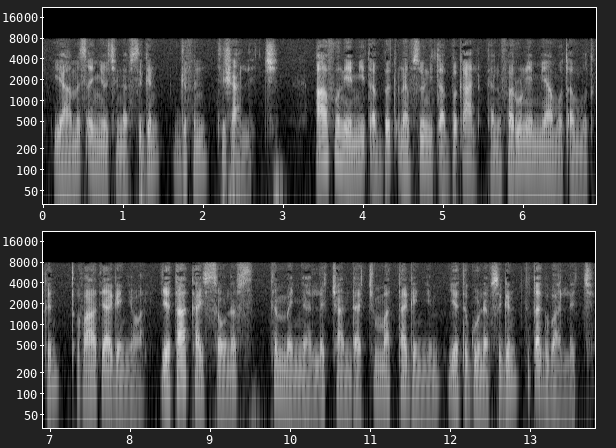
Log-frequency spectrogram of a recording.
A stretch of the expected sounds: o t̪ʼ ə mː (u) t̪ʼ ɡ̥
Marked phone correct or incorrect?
correct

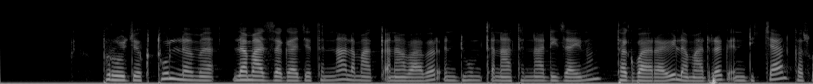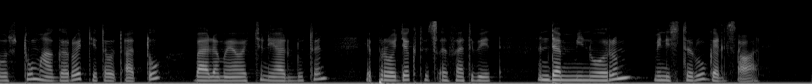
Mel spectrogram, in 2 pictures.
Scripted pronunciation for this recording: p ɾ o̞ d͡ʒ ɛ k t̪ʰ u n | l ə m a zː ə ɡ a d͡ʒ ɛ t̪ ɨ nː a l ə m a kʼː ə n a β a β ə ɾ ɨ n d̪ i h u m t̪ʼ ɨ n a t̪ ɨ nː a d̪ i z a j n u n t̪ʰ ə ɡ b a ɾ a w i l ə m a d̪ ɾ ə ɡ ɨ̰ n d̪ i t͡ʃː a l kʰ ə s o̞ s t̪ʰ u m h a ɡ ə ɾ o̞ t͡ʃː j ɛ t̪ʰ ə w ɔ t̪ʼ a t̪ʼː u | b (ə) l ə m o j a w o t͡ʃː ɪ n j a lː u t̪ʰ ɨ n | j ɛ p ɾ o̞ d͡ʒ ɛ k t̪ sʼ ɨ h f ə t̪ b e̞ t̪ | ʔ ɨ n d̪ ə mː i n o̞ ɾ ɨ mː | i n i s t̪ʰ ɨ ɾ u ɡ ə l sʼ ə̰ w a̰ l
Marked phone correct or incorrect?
incorrect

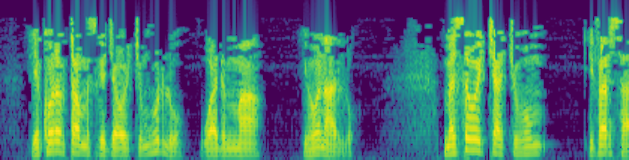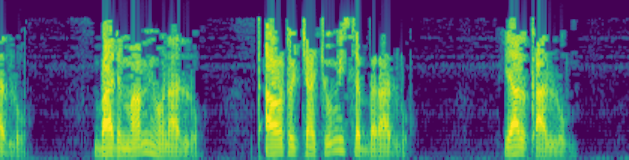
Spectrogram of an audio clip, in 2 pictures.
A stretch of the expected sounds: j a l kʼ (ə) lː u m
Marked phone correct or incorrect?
incorrect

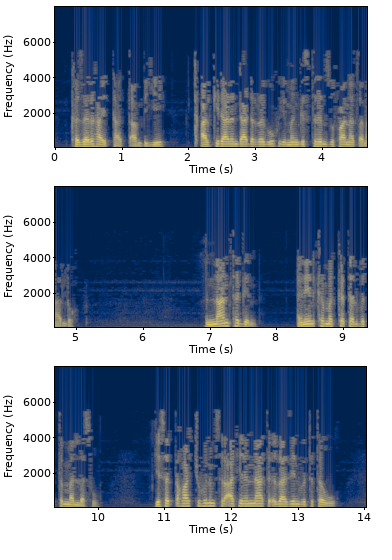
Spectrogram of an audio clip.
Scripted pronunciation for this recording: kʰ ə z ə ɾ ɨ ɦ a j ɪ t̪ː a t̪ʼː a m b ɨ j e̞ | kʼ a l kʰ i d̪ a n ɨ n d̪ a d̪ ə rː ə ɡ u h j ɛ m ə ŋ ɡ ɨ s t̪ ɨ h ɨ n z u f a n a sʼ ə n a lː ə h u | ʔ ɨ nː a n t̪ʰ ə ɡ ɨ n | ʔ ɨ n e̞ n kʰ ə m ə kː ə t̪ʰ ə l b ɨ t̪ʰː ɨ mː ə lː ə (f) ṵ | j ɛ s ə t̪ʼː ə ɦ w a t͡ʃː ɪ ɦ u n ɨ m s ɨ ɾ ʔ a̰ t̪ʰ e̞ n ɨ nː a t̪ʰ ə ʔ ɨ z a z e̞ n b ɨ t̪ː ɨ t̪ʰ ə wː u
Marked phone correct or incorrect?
incorrect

